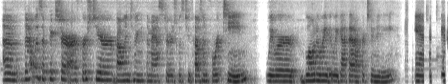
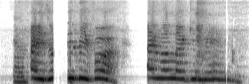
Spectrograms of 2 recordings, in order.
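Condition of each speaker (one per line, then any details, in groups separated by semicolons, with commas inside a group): No condition
ALS; diagnosed age 54, two years since onset, arm onset, leg weakness; voice affected, hard to understand, partner interprets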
